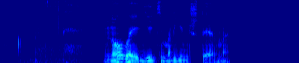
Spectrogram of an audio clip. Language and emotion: Russian, neutral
